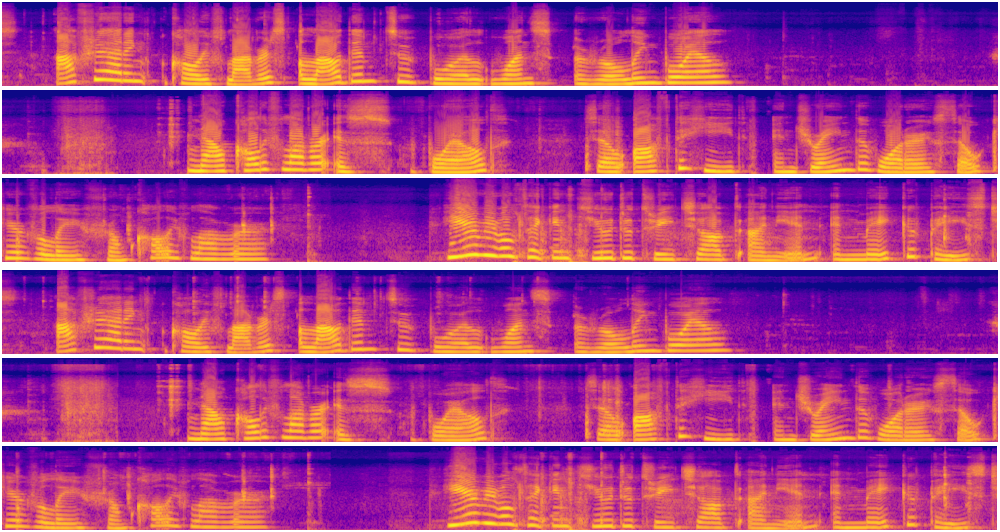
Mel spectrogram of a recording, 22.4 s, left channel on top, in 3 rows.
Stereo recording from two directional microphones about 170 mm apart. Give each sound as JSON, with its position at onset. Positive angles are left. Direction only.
{"t": 0.0, "sound": "speech", "side_deg": 30}
{"t": 8.8, "sound": "speech", "side_deg": 25}
{"t": 18.1, "sound": "speech", "side_deg": 25}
